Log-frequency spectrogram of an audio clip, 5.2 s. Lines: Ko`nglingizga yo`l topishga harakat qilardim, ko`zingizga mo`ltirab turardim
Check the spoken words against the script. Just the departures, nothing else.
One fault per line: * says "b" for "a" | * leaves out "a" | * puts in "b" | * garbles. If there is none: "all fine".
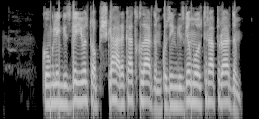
all fine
